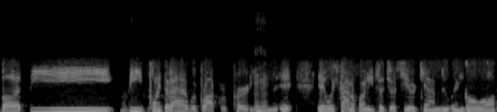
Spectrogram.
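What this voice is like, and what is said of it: Hoarse, raspy voice. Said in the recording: “you're a little hoarse tonight ... with the pipes ... You got some congestion? ... a little raspy”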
